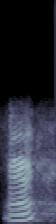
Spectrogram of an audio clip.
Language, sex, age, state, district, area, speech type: Odia, female, 30-45, Odisha, Sambalpur, rural, conversation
